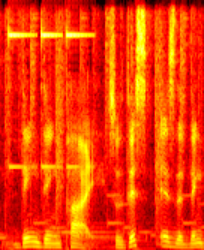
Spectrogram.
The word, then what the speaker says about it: DDPAI: this if you're driving it's supposedly dd pai right but it's actually pronounced as ding ding pi so this is the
